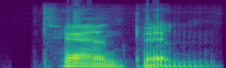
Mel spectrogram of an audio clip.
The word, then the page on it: tenpin: American English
